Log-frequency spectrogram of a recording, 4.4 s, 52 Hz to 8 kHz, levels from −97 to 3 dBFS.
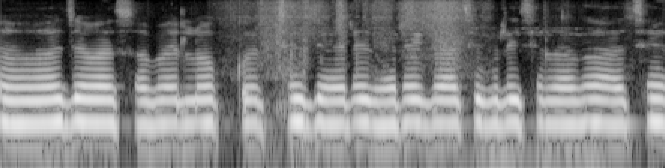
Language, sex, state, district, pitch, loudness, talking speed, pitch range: Bengali, female, West Bengal, Jalpaiguri, 195 Hz, -14 LUFS, 135 wpm, 195-200 Hz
